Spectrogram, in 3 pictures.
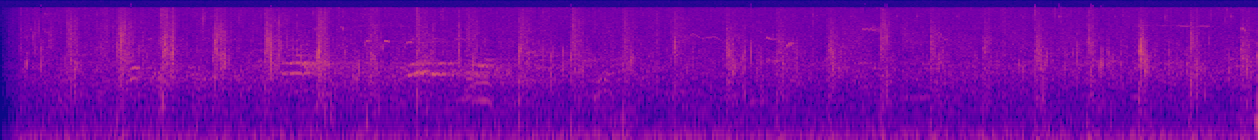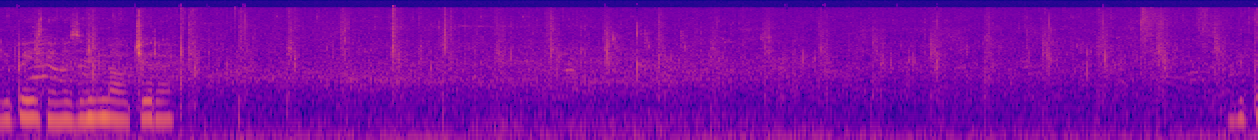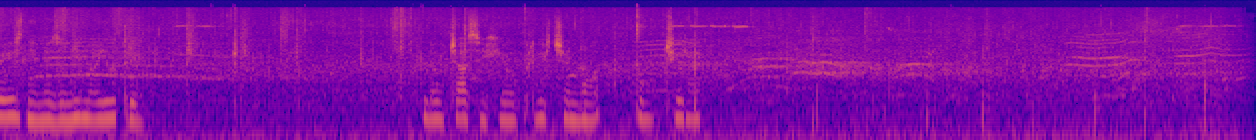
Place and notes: sonopoetic path, Maribor, Slovenia - walking poems
spoken words while walking, distant voices of children playing and parents guarding them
